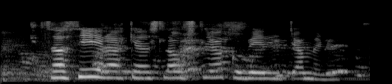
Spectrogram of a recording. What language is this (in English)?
Icelandic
